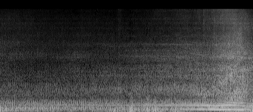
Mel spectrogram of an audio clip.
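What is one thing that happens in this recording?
A motorbike engine hums as the motorbike approaches.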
